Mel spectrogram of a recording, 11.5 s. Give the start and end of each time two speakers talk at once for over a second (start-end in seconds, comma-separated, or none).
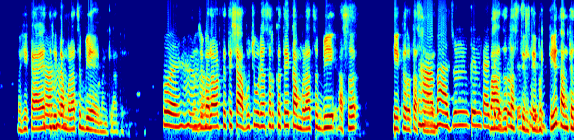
none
